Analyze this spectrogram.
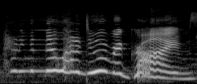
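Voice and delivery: high, loud exasperated outburst; exasperated protest. Real, not acted. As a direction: protest loudly at being pushed into it. Pestered to do an impression.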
